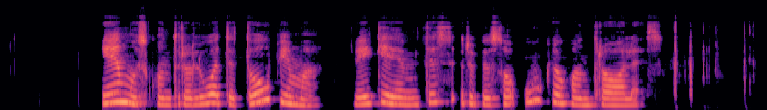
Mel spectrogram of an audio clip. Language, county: Lithuanian, Kaunas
